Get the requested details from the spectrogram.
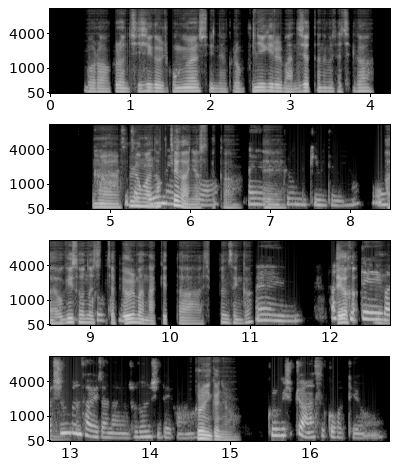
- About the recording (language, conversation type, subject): Korean, unstructured, 역사적인 장소를 방문해 본 적이 있나요? 그중에서 무엇이 가장 기억에 남았나요?
- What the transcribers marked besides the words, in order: tapping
